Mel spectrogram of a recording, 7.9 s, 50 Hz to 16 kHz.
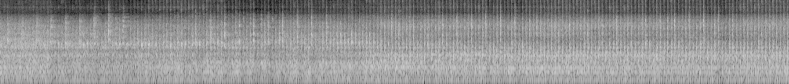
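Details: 2001 VW Transporter T4 1.9 TD diesel idling with a sharp, steady metallic knock about three times a second over the clatter. The head was first suspected; teardown found big-end bearing surfaces almost gone on clean crank journals: rod knock.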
